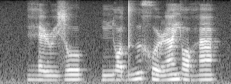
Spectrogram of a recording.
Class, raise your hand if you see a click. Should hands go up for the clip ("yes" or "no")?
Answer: no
